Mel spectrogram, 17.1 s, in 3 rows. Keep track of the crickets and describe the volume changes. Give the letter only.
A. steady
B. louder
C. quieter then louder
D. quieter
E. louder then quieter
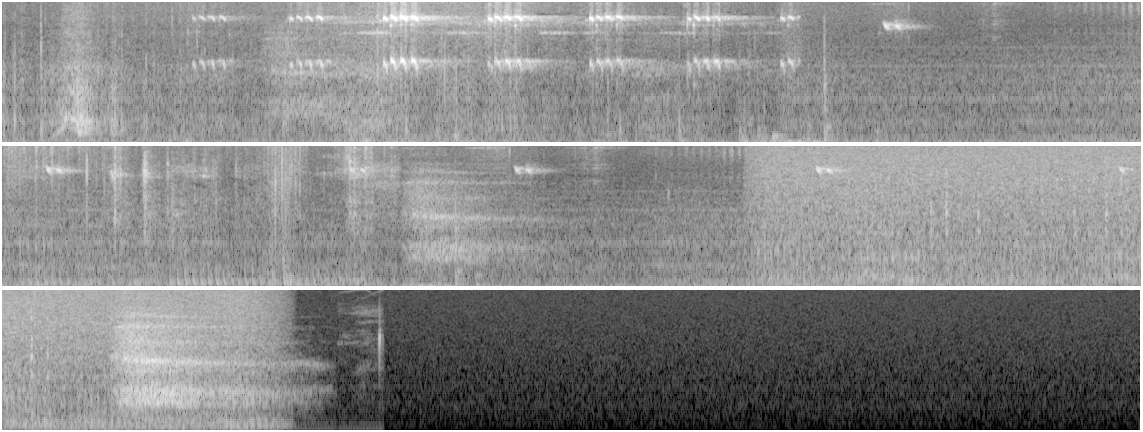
D.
